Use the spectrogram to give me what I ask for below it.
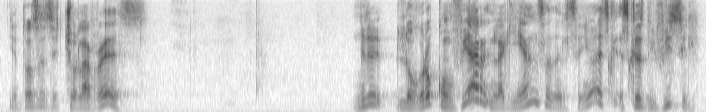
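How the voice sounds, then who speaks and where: A male pastor preaching a sermon in an animated way, mixing jokes with fervent calls to the congregation. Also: on the high side, measured pace, creaky, breathy edge.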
